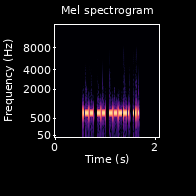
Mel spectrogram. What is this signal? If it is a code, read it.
Morse code, heard as a keyed tone, about 47 wpm, 700 Hz. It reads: WM9S
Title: USA Call Signs - 4 Characters - 3x Character Spacing - 50wpm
